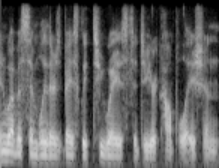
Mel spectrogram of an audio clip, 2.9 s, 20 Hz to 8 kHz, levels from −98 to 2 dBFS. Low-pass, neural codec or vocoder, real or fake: 7.2 kHz; none; real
